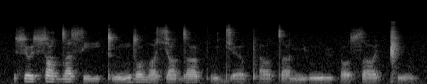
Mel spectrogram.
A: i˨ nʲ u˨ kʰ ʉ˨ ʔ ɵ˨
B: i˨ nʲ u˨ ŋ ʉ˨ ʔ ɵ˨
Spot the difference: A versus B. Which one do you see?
B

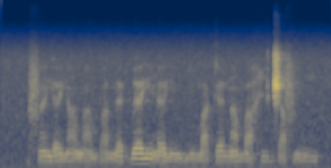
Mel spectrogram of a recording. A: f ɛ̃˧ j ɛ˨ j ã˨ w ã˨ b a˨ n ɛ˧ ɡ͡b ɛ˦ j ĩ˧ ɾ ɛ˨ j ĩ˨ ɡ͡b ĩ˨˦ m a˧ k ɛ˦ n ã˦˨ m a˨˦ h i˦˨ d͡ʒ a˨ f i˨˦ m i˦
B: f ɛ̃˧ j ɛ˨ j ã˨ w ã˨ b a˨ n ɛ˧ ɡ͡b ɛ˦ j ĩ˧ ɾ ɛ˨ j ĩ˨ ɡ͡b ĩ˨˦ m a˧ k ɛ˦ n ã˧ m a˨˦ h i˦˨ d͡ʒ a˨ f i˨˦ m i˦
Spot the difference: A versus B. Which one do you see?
A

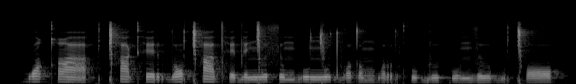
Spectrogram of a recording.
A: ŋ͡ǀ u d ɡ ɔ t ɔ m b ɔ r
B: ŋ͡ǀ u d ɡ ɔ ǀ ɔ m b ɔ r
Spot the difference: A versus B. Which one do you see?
A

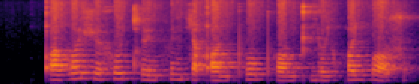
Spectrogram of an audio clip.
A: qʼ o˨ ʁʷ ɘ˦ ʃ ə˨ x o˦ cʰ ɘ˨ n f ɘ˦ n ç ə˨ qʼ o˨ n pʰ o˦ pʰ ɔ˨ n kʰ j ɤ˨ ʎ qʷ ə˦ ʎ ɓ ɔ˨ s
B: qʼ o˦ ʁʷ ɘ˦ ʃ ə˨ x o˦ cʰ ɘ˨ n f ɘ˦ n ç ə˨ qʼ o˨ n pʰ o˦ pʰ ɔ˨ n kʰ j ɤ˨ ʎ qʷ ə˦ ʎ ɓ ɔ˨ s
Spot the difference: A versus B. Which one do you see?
A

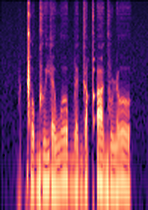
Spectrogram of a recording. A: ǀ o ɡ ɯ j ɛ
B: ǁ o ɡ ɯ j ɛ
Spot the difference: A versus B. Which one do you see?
B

